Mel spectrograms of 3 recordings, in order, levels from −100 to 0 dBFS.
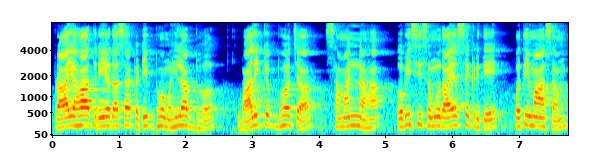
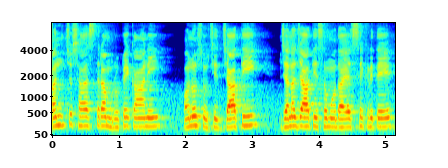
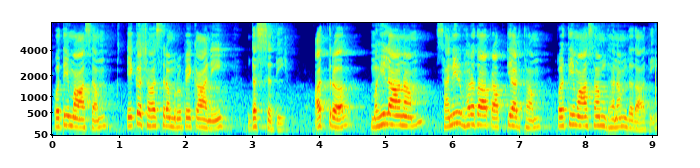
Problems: background sounds at intervals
